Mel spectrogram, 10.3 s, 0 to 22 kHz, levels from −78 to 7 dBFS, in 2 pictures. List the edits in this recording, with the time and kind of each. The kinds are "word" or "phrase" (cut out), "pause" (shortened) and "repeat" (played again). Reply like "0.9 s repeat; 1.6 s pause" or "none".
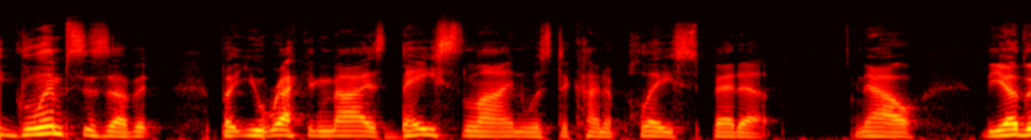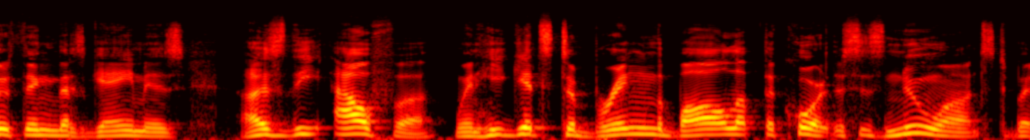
1.3 s word; 1.9 s word; 4.1 s pause; 5.5 s phrase; 6.2 s phrase; 7.4 s pause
